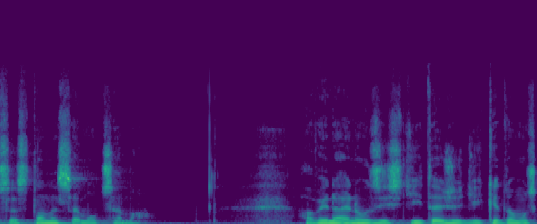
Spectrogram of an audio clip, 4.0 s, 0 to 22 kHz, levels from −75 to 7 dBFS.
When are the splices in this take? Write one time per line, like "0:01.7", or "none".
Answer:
none

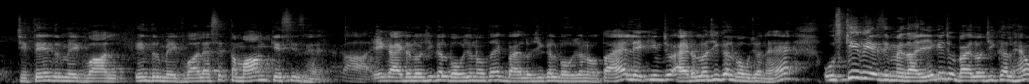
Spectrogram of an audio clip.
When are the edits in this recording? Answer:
0:03.7

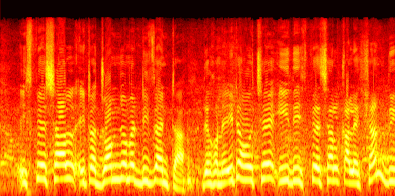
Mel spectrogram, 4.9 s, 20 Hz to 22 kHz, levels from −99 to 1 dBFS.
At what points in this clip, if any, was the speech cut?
0:02.4

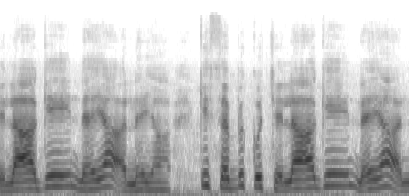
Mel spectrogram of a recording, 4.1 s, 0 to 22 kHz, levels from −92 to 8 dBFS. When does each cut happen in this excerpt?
none

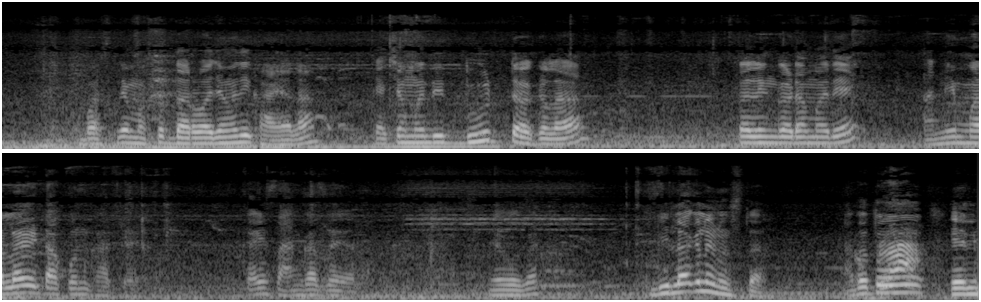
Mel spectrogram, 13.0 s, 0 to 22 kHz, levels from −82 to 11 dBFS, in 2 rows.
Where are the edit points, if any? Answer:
none

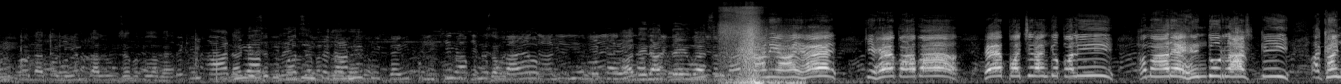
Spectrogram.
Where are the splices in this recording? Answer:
0:07.5

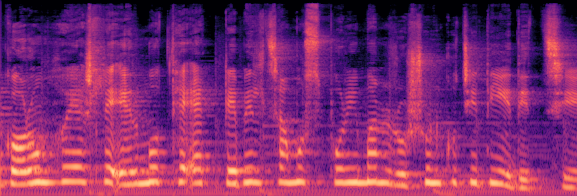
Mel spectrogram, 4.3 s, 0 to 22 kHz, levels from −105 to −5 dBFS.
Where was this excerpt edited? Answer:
none

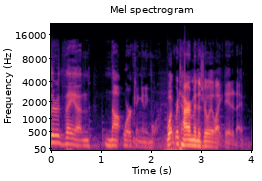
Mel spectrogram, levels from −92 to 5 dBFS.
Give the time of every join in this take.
0:02.3

